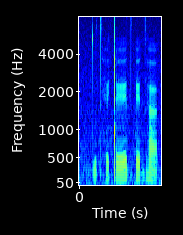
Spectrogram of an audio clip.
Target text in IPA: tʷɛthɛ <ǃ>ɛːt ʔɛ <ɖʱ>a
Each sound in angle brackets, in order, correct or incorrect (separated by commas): correct, incorrect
